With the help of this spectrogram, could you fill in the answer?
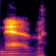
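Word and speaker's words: Neve: Well, Nev Campbell pronounces her own name Nev.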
